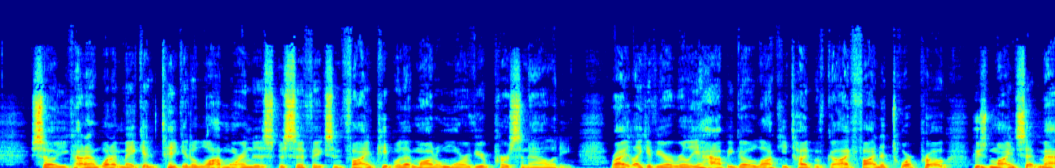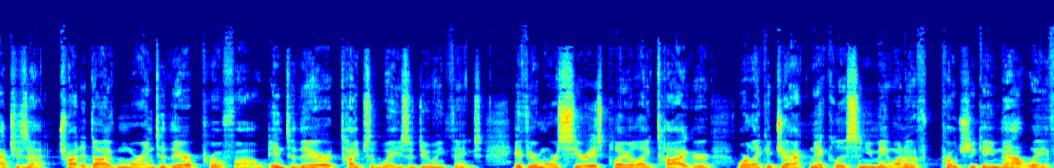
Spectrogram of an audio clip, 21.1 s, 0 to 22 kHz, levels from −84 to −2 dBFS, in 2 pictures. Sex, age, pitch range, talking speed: male, 40-59, 120-145 Hz, 235 wpm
